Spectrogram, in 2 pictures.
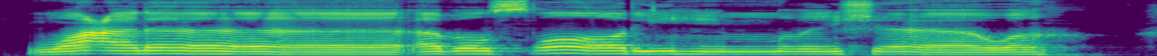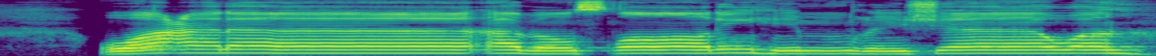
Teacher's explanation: اب یہاں پہ وعلی کھینچنا چاہیے، مد عارضی ہے لام کے اوپر، کھڑا زبر بھی ہے، مد عارضی ہے، کم سے کم 2 الف کی مقدار میں کھینچنا چاہیے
